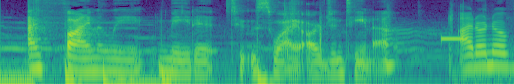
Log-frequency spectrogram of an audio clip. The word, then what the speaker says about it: Ushuaia: asked a local and they said the H is silent and it's more like Ushuaia.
